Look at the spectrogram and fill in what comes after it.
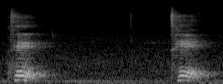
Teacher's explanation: la E se pronuncia un poquito diferente, como más abierta.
